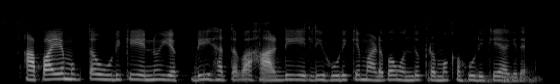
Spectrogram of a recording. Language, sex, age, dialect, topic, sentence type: Kannada, male, 31-35, Mysore Kannada, banking, statement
